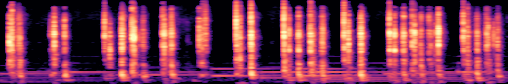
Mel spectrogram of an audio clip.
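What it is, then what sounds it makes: Plastic membrane computer keyboard. A full-size pink-and-white plastic membrane computer keyboard with low, flat keys is typed on with long painted nails. The result is a quick run of light, bright plastic clicks and taps with very short decay, while steady low tones hum faintly underneath.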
